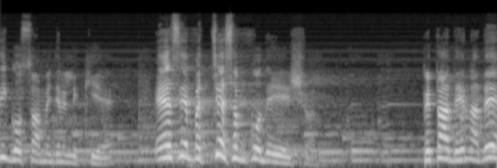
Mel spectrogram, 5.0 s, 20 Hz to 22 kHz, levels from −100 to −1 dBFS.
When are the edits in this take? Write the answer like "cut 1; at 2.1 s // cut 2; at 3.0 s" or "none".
cut 1; at 1.3 s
